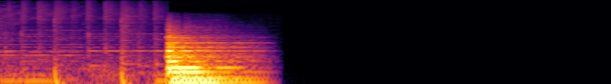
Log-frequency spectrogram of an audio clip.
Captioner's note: device banging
